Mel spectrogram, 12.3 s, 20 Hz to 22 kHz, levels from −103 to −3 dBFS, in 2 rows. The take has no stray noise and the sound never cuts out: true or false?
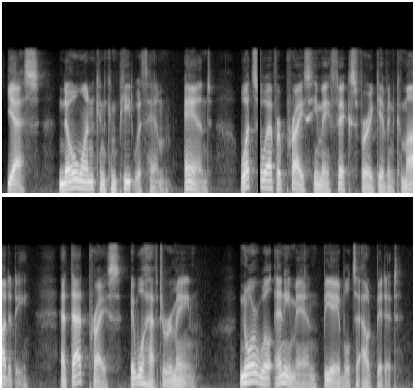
false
